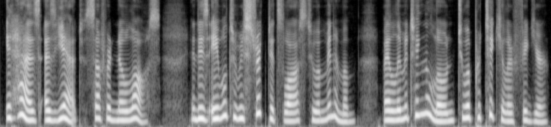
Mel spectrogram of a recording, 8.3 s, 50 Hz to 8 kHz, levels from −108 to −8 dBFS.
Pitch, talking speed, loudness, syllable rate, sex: 235 Hz, 180 wpm, -19 LUFS, 5.3 syllables/s, female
